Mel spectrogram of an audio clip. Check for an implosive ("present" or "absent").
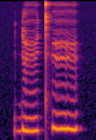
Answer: present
